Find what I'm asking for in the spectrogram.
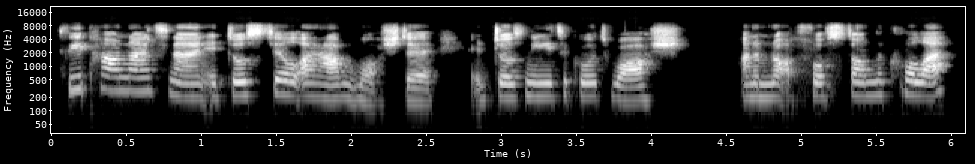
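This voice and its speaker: A woman's voice: medium pitch, normal speed, a bit bright. A woman from Liverpool with a Scouse accent, hosting a knitting podcast in a chatty, rambling, self-deprecating way. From Liverpool, England. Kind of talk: casual chat to camera.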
